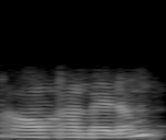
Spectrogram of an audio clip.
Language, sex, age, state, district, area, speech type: Telugu, female, 18-30, Telangana, Vikarabad, urban, conversation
